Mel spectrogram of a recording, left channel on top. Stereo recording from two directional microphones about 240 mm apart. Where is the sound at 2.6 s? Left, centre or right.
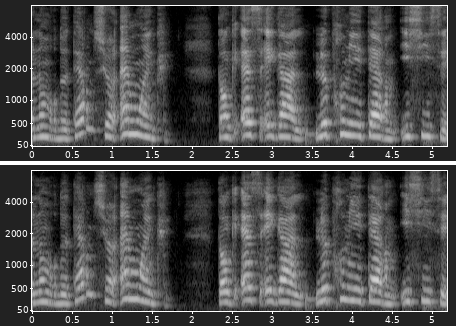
Centre.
